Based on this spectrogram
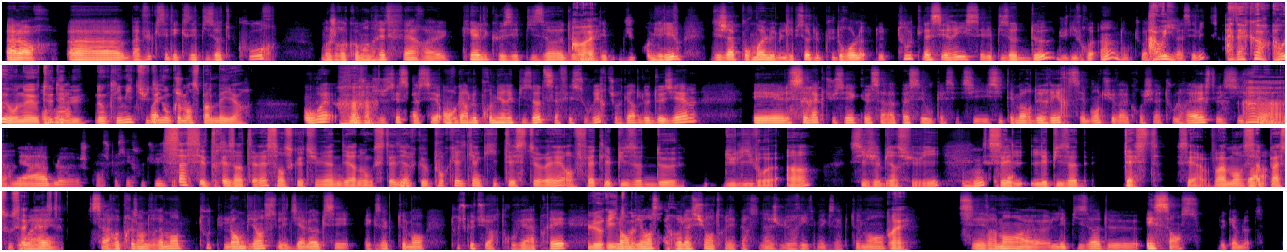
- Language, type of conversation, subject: French, podcast, Quelle série française aimerais-tu recommander et pourquoi ?
- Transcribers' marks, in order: chuckle; chuckle; stressed: "essence"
